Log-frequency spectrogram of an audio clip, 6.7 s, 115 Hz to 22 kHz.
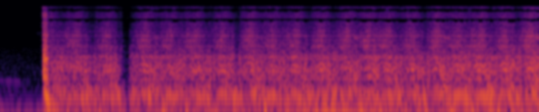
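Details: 1971 MGB pulled out of the woods after about 20 years unused, first start attempt after gapping the ignition: sharp start then uneven chugging that builds as the engine catches; it then ran with no knocking, some valves still sticking.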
